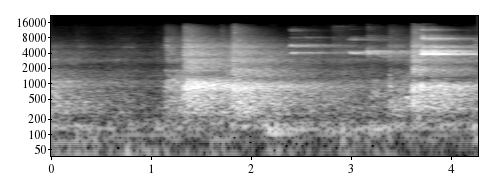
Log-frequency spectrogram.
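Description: Squash ball being struck and slamming into the walls during a rally, two hard hits about two and a half seconds apart, each echoing round the enclosed court. Between them, shoes squeak shrilly on the wooden floor.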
